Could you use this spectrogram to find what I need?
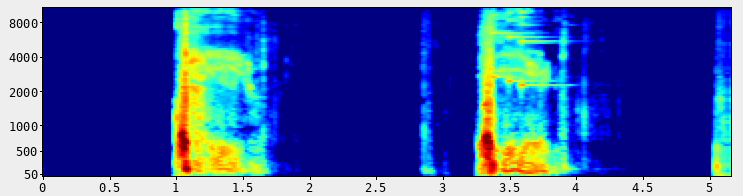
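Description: A game zombie groans as a sword strikes it.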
